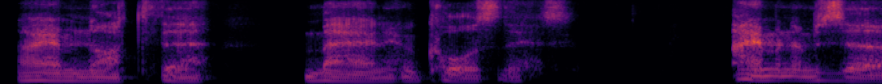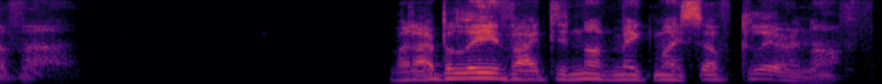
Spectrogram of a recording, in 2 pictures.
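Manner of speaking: lightly voiced rasping elf; low cold warning from a stranger.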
